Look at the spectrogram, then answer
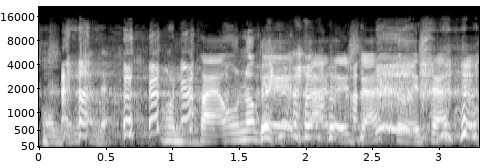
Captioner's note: she laughs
